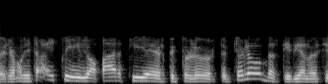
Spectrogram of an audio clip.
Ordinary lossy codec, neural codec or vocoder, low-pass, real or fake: Opus, 32 kbps; codec, 16 kHz, 2 kbps, FunCodec, trained on LibriTTS, 25 frames a second; 7.2 kHz; fake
